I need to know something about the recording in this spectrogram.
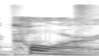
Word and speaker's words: corps: They're a core, you know, like corpse like it's not pronounced. It's kind of pronounced as core, but it's c o r ps, you know.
